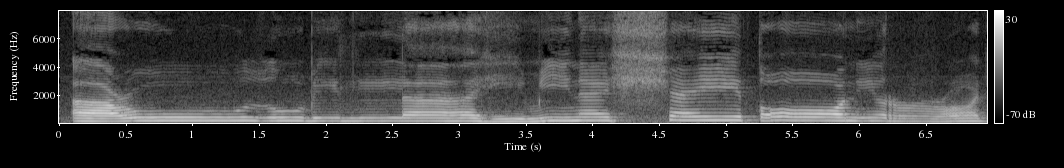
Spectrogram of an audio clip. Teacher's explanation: پہلے حمزہ ہے ایک حرکت کے ساتھ، پھر عین کی 2 حرکت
